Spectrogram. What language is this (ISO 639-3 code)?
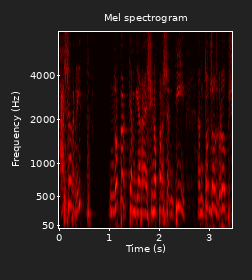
cat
